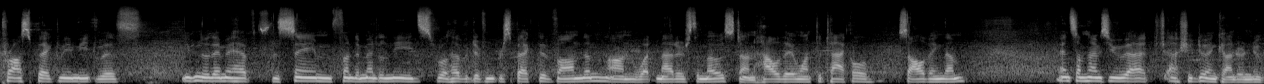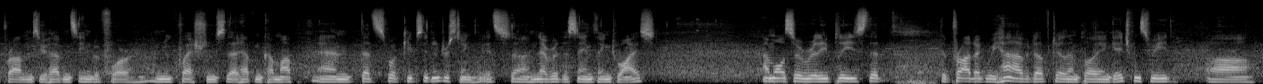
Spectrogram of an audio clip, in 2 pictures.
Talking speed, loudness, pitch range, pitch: 185 wpm, -23 LUFS, 120-145 Hz, 135 Hz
